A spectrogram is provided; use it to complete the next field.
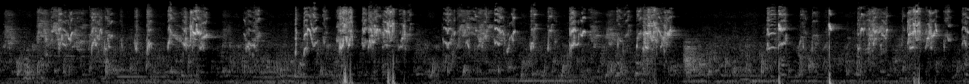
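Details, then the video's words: Green and yellow young peach-faced lovebird in the morning giving scratchy, squawk-like high chirps in uneven bursts, some long and dense, some clipped and short, with quiet gaps between. "Relaxation of Lovebird's melodious chirping sound - Young Peach Face Lovebird - Green and Yellow"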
